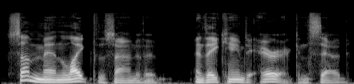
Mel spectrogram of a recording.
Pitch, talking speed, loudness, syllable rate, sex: 105 Hz, 235 wpm, -17 LUFS, 5.4 syllables/s, male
